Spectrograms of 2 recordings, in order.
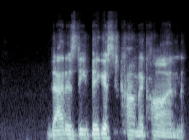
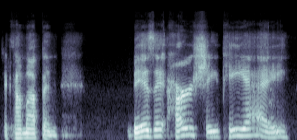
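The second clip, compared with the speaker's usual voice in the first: hammed-up Southern accent, high; mock Southern drawl on Hershey PA; 8 semitones higher, 4 dB louder than usual. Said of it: "terrible Southern accent".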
